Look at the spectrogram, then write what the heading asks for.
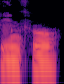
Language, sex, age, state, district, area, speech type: Hindi, male, 30-45, Rajasthan, Karauli, rural, spontaneous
